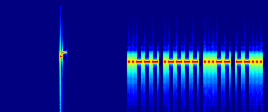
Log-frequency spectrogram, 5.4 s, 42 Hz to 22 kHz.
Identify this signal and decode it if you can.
Morse code, heard as a keyed tone, about 30 wpm, 700 Hz. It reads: 2137
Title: Worked All Europe DX Contest - QTC Exchange - 30wpm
